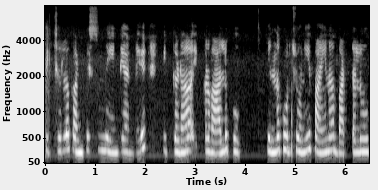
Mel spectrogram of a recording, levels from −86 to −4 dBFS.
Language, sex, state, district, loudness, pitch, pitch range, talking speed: Telugu, female, Andhra Pradesh, Visakhapatnam, -15 LUFS, 250 Hz, 235-265 Hz, 120 wpm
